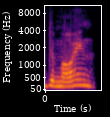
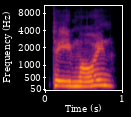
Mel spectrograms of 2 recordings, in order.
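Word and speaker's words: Des Moines: January 1982, we played the Veterans Auditorium in De Moine, Iowa. I'll never forget the name of that place, that's for sure, or how to pronounce it. De Moine.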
